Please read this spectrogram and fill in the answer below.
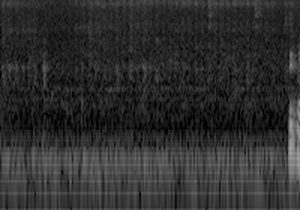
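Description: Graphite pencil scratching faintly on paper in back-and-forth shading strokes.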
